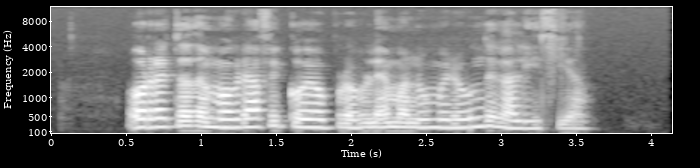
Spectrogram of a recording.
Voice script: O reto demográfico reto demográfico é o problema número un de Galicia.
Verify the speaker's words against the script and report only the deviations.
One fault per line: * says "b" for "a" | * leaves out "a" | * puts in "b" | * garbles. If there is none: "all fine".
* leaves out "reto demográfico"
